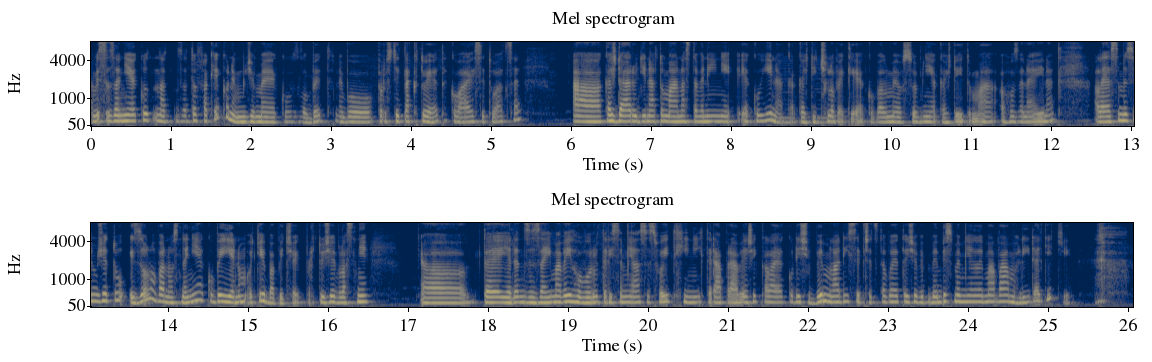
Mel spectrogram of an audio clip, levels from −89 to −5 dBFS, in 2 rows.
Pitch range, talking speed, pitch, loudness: 180-210 Hz, 205 wpm, 195 Hz, -35 LUFS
